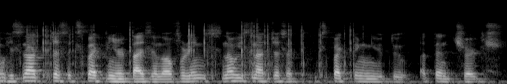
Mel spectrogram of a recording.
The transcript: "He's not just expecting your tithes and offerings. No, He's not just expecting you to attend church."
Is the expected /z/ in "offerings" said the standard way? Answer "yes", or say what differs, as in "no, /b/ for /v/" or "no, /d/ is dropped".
no, /s/ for /z/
